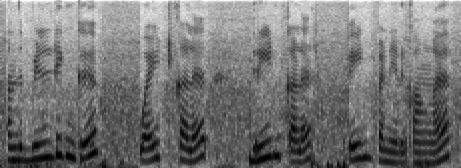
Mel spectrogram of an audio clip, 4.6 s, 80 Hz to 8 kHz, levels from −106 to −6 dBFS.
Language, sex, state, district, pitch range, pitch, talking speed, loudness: Tamil, female, Tamil Nadu, Chennai, 210-265 Hz, 235 Hz, 105 wpm, -13 LUFS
